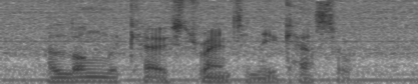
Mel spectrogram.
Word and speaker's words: Newcastle: The local people of the area will look down their nose at you if you call it Newcastle. That's a very much a southerner way of pronouncing the name. It's Newcastle. The stress is on the second part. and it's an A, not an R.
